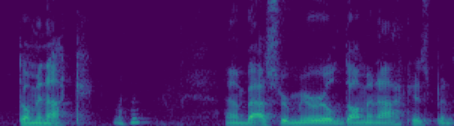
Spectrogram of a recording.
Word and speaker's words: Domenach: uh Ambassador Muriel domak has been am I pronouncing that correctly that's correct Domin Domin Ambassador Muriel dominc has been serving as permanent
